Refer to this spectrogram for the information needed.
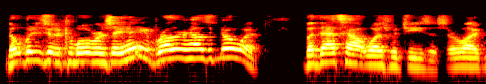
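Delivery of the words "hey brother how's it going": higher, chummy hey-brother hello; friendly bar greeting. Retold or imitated. Bar regular welcoming a stranger from Texas, higher friendly hello. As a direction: greet a stranger like an old buddy.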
